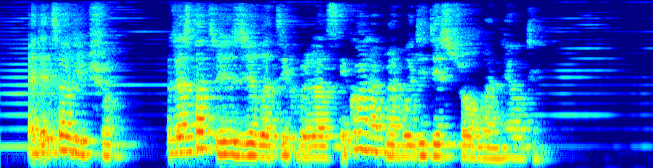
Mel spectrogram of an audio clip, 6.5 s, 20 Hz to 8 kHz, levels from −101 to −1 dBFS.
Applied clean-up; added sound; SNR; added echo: classical method WPE with log-MMSE.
